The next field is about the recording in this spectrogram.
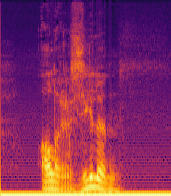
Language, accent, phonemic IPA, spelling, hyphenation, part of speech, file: Dutch, Netherlands, /ˌɑ.lərˈzi.lə(n)/, Allerzielen, Al‧ler‧zie‧len, proper noun, Nl-Allerzielen.ogg
- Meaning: All Souls' Day (November 2nd)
